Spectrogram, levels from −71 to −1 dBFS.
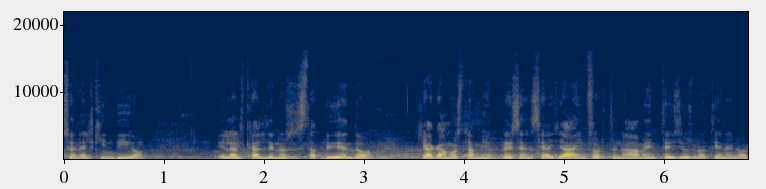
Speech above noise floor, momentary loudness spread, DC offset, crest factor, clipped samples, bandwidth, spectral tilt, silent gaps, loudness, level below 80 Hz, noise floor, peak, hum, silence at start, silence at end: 22 dB; 8 LU; under 0.1%; 18 dB; under 0.1%; 15 kHz; -7.5 dB/octave; none; -18 LUFS; -50 dBFS; -40 dBFS; -2 dBFS; none; 0 s; 0 s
